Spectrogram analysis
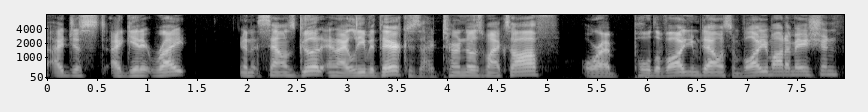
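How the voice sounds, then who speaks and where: A man's voice: fairly high pitch, fairly bright tone, no echo. A man talking shop as a music producer in a casual studio chat, blunt and rambling, with frequent chuckles.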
